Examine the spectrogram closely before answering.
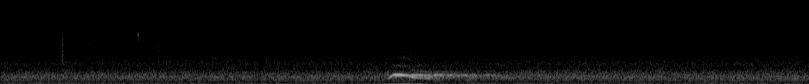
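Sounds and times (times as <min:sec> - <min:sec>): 
faint background hiss: 0:00.0 - 0:08.0
Eurasian eagle-owl hoot: 0:03.9 - 0:05.1.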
